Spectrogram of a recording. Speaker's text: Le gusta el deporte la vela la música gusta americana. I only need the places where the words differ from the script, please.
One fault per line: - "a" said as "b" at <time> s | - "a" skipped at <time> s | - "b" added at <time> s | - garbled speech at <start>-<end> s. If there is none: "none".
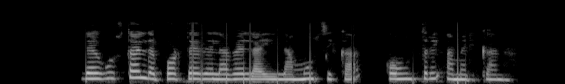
- "de" added at 2.0 s
- "y" added at 2.6 s
- "gusta" said as "country" at 3.8 s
